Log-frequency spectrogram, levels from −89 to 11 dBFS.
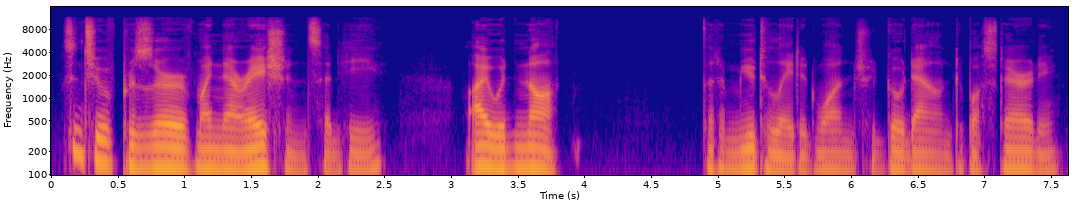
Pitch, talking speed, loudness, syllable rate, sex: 100 Hz, 155 wpm, -19 LUFS, 5.5 syllables/s, male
